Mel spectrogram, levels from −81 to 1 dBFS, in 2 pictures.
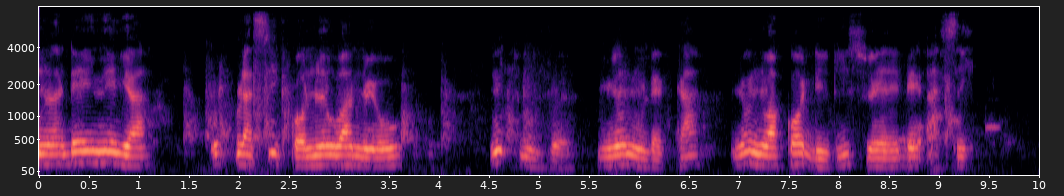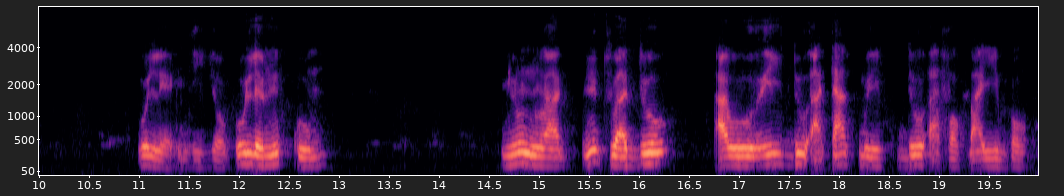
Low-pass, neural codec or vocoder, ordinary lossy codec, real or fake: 7.2 kHz; codec, 24 kHz, 3 kbps, HILCodec; AAC, 48 kbps; fake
